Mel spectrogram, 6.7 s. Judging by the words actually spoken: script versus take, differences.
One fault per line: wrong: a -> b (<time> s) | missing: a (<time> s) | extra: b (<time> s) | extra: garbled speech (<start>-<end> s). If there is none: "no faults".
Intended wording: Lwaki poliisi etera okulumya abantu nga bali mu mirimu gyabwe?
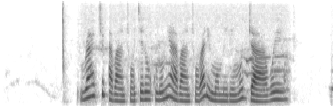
wrong: poliisi -> abantu (2.2 s)
missing: nga (3.9 s)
